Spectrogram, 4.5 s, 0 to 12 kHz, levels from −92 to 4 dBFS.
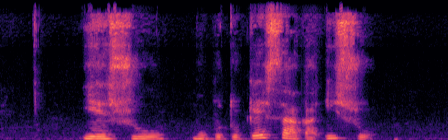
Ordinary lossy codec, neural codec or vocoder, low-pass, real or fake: Opus, 24 kbps; none; 10.8 kHz; real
